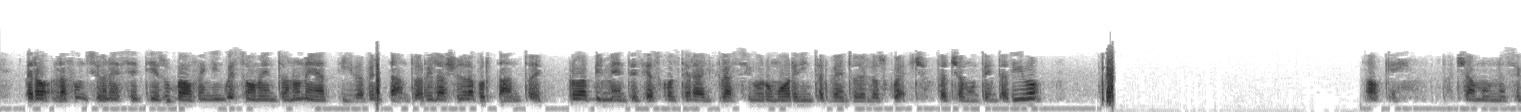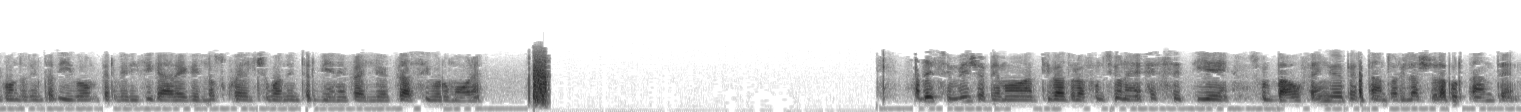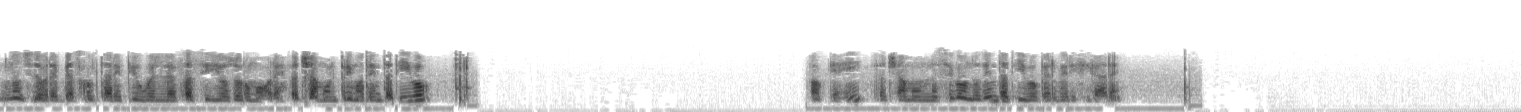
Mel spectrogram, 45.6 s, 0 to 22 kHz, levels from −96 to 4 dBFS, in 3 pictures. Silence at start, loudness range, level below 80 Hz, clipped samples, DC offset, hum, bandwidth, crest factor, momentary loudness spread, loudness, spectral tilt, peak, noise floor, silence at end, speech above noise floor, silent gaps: 0 s; 9 LU; -68 dBFS; under 0.1%; under 0.1%; none; 5.4 kHz; 24 dB; 12 LU; -23 LUFS; -7 dB/octave; 0 dBFS; -81 dBFS; 3.35 s; 58 dB; none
